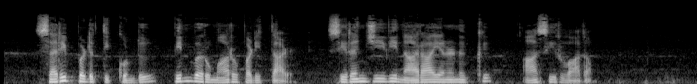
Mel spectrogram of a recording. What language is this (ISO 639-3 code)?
tam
